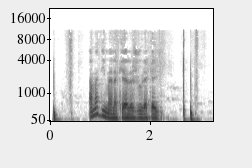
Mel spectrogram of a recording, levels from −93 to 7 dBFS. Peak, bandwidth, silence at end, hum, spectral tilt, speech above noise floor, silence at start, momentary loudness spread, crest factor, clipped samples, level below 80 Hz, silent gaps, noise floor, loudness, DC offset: 0 dBFS; 11.5 kHz; 0.3 s; none; -7.5 dB/octave; 27 dB; 0.05 s; 10 LU; 22 dB; under 0.1%; -38 dBFS; none; -48 dBFS; -22 LUFS; under 0.1%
